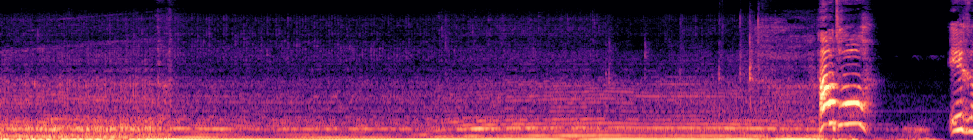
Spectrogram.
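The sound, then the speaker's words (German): A low, steady video game car engine rumble idles for several seconds, shifting pitch slightly midway, then a brief burst of voice-like sound near the end cuts across it. “mein Auto.”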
